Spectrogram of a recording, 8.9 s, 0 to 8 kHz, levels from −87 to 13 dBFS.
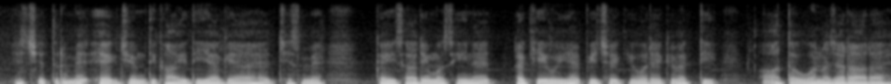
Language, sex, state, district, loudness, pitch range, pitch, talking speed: Hindi, male, Chhattisgarh, Rajnandgaon, -14 LUFS, 130-135 Hz, 135 Hz, 180 wpm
